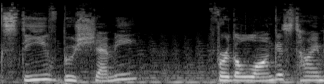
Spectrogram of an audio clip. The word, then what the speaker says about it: Buscemi: themselves like steve buscemi for the longest time his family actually pronounced his name steve buscemi but then he went to fricken italy and the italians said steve buscemi so who cares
